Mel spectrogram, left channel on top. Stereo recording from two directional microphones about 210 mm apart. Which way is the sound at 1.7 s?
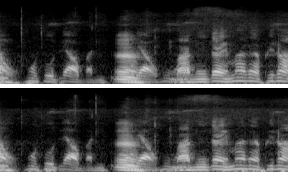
50° left (ahead or behind).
